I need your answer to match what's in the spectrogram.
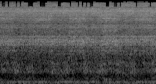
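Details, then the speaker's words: Turbocharged Escalade, engine off, intake pressurised: steady high-pitched hiss of escaping air at rear number seven injector; intake-side o-ring not sealing, other injectors leaking slightly, injector angle suspected; boost leak. "that's actually the rear injector number seven injector all that air is getting pushed out so the o-ring on the intake side is not sealing and the number one is leaking"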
